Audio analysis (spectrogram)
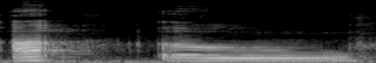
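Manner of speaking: low, drawn-out "Uh-oh"; ominous uh-oh. Acted. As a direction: let the trouble hang in a low voice. Reader foreshadows trouble.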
